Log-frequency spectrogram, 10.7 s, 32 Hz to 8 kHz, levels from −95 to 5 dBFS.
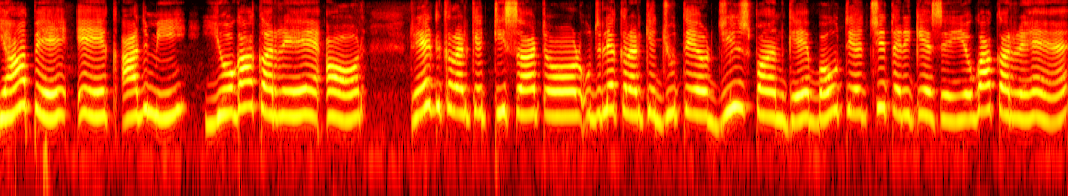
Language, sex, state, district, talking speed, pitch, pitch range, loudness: Hindi, female, Bihar, Supaul, 175 wpm, 315 Hz, 300-335 Hz, -17 LUFS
